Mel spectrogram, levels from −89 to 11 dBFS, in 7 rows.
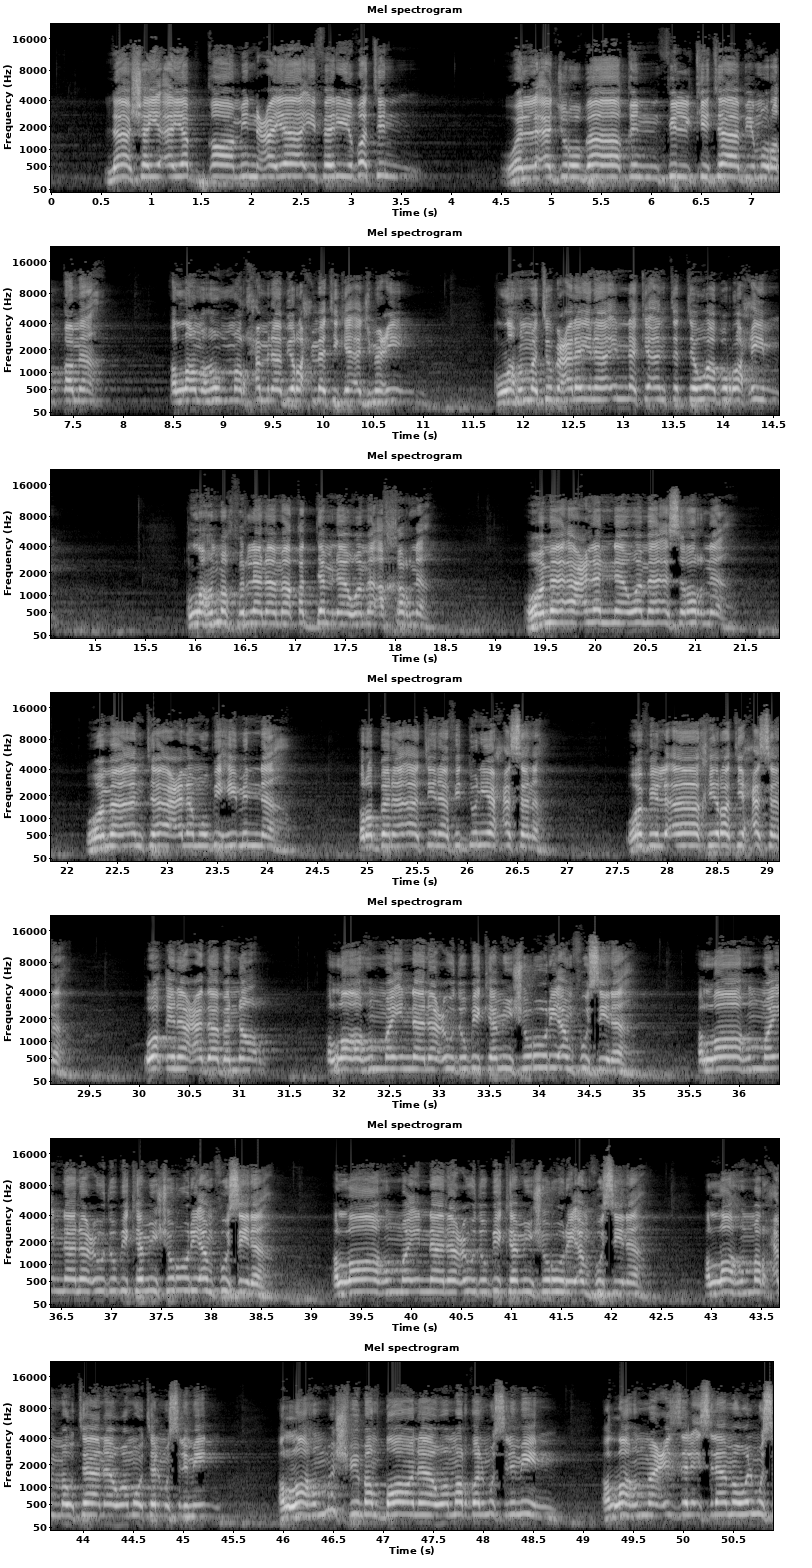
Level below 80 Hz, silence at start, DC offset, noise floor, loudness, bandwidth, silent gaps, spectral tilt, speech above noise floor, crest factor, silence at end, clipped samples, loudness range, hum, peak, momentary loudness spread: -60 dBFS; 0.55 s; under 0.1%; -63 dBFS; -13 LUFS; 16.5 kHz; none; -1.5 dB/octave; 48 dB; 16 dB; 0 s; under 0.1%; 3 LU; none; 0 dBFS; 7 LU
